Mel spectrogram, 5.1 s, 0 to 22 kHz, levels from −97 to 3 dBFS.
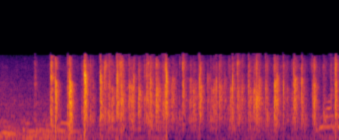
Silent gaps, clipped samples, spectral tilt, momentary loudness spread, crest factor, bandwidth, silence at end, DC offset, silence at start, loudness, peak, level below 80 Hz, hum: none; under 0.1%; -3.5 dB/octave; 12 LU; 22 dB; 5.4 kHz; 0 s; under 0.1%; 0 s; -19 LUFS; 0 dBFS; -48 dBFS; none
